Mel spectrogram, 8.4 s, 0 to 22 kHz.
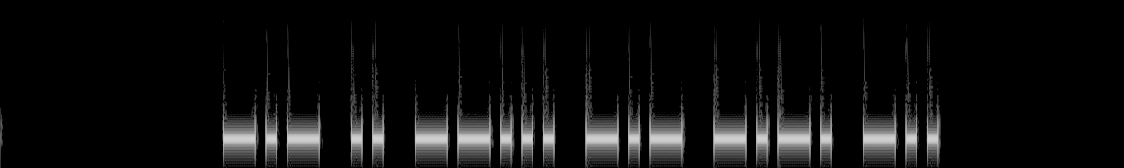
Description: Morse code, heard as a keyed tone, about 16 wpm, 700 Hz. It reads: KI7KCD
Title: Speed Racing - USA 2x3 Call Signs 15wpm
